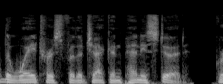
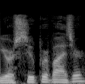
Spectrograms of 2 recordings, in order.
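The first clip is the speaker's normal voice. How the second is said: usual speaking voice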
